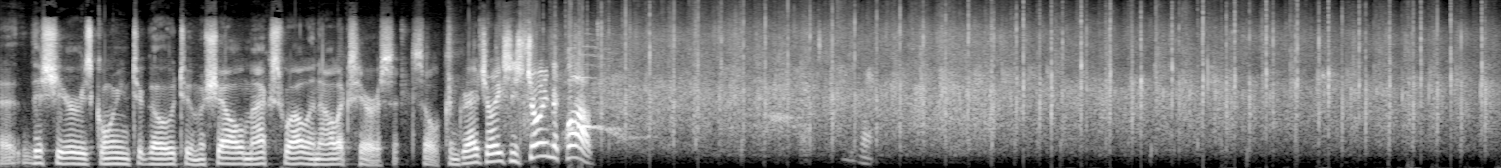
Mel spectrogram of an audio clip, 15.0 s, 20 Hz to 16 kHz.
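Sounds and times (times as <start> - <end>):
audience applauding: 5.0 - 15.0.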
